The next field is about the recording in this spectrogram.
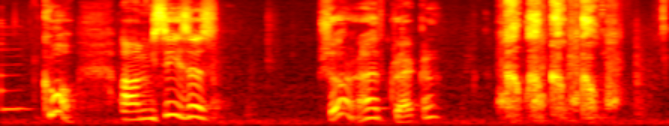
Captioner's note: chews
